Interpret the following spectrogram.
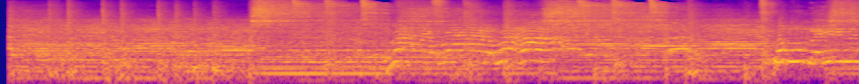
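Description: Live rock band playing loud: electric bass and electric guitars over drums, with the cymbals getting brighter about two and a half seconds in.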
